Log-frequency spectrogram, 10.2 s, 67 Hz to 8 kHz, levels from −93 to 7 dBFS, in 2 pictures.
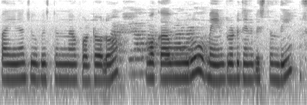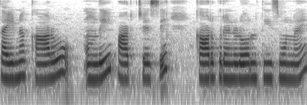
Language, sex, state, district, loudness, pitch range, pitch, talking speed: Telugu, female, Andhra Pradesh, Srikakulam, -17 LUFS, 220-230 Hz, 225 Hz, 130 wpm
